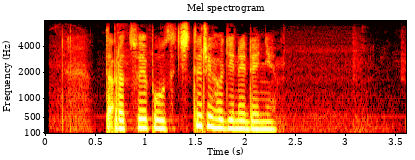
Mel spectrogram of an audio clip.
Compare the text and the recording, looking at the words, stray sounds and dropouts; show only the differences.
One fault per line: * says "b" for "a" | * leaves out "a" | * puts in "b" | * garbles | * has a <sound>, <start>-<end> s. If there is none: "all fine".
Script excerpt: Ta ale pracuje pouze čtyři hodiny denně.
* leaves out "ale"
